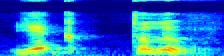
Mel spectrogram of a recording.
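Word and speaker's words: יִקְטְלוּ: So the first Shewa, the Shewa under the Qof, closes a closed syllable, yik. The second Shewa under the tet is itself an open syllable, t, and then the word ends with an open syllable, lu, yik to lu.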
